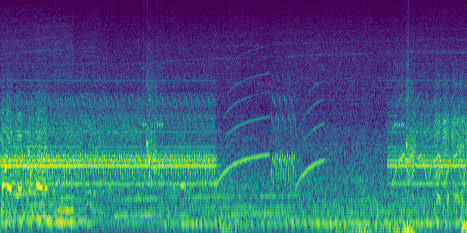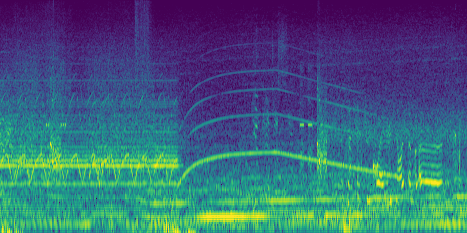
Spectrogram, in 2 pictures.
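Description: A police siren wails and whoops.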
